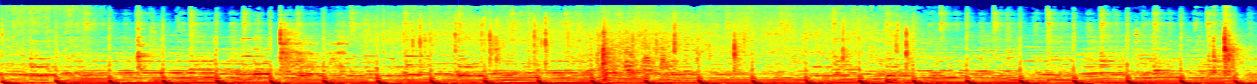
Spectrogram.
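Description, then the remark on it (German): Potatoes sizzle steadily in a frying pan over medium heat, a continuous crackle and spatter lasting throughout, with what sounds like soft background music underneath and no one talking. “Das heißt, wir lassen die jetzt hier bei mittlerer Temperatur so richtig schön vor sich hin brutzeln.”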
